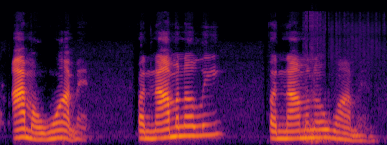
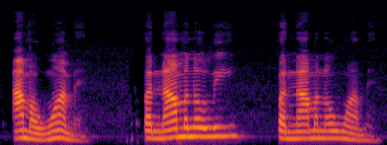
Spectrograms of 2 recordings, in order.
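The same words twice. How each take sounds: The two takes are said the same way.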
